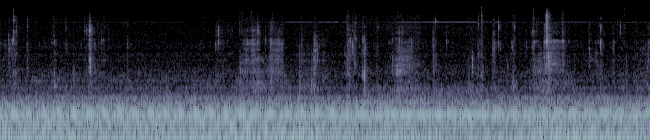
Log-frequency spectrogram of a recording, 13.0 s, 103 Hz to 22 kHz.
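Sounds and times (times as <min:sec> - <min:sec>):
steady low hum: 0:00.0 - 0:13.0.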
